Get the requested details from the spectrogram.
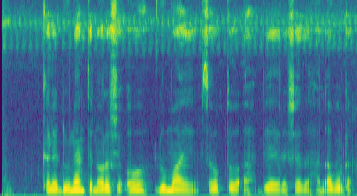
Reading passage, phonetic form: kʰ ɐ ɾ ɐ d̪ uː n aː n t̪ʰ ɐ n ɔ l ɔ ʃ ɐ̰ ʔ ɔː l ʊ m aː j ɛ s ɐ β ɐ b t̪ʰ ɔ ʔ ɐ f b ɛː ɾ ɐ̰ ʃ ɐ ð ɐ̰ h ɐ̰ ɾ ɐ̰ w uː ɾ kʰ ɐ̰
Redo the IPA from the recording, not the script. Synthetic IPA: kʰ ɐ l ɐ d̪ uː n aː n t̪ʰ ɐ n ɔ l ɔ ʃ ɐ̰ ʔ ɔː l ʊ m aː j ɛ s ɐ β ɐ b t̪ʰ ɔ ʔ ɐ h b ɛː ɾ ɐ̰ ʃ ɐ ð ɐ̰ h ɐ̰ l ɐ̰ β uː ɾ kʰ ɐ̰

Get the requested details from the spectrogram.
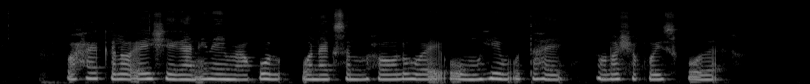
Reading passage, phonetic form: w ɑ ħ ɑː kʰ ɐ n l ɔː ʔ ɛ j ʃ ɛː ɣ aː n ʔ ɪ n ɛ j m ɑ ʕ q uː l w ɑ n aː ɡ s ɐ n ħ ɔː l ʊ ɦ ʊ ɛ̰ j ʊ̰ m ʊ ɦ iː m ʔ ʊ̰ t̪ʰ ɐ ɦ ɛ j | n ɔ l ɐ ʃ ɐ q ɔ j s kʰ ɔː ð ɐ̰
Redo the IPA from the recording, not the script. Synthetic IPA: w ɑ ħ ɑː kʰ ɐ l ɔː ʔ ɛ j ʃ ɛː ɣ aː n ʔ ɪ n ɛ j m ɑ ʕ q uː l w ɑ n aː ɡ s ɐ n ħ ɔː l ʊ ɦ ʊ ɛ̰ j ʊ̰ m ʊ ɦ iː m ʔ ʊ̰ t̪ʰ ɐ ɦ ɛ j | n ɔ l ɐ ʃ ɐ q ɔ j s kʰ ɔː ð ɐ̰

